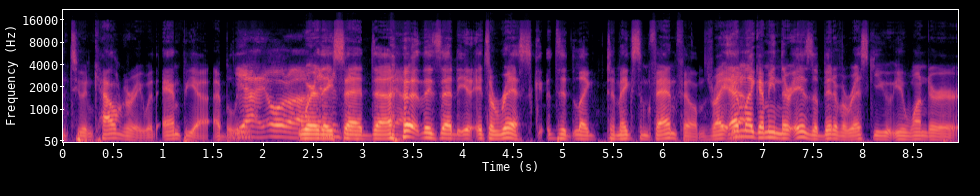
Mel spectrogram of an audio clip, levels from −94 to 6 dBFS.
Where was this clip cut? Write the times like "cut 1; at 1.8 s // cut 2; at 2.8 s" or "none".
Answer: none

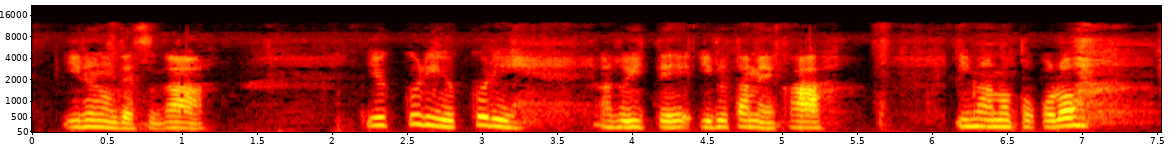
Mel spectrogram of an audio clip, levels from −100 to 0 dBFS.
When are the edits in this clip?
cut 1; at 6.1 s

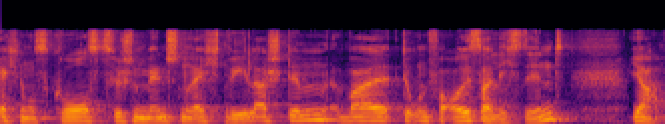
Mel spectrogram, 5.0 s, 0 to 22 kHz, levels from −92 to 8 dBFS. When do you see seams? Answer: cut 1; at 1.7 s // cut 2; at 3.0 s

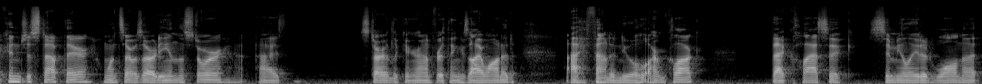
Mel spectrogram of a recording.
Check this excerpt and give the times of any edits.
none

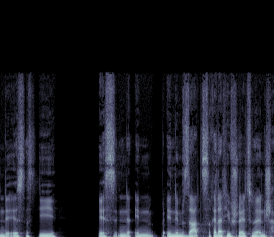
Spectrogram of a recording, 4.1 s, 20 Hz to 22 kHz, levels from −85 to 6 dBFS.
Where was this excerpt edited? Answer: none

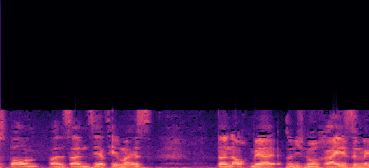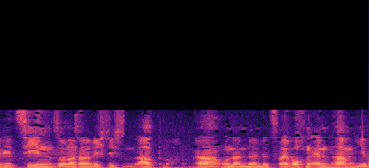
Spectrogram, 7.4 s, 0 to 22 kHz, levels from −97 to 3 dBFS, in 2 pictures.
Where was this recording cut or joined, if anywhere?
cut 1; at 1.1 s // cut 2; at 2.2 s // cut 3; at 2.9 s // cut 4; at 4.4 s // cut 5; at 4.9 s // cut 6; at 5.3 s

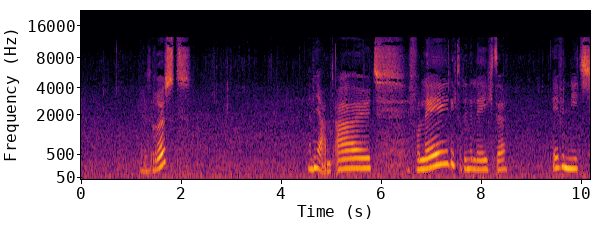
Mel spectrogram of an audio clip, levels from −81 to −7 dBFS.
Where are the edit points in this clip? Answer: cut 1; at 1.4 s // cut 2; at 4.6 s // cut 3; at 7.5 s

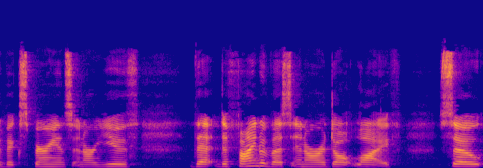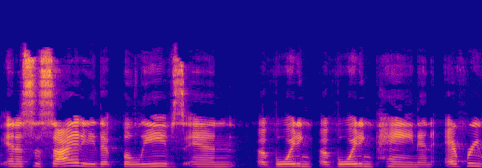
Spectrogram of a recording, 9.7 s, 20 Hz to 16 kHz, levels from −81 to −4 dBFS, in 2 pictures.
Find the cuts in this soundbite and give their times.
cut 1; at 2.6 s // cut 2; at 4.3 s // cut 3; at 7.9 s

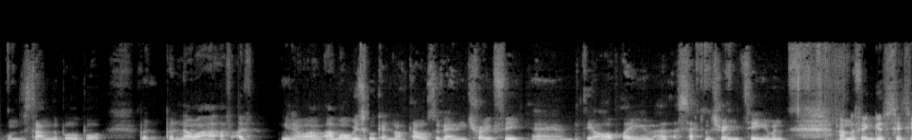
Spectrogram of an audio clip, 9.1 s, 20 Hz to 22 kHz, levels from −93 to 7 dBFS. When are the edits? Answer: cut 1; at 3.7 s // cut 2; at 5.7 s

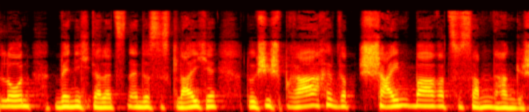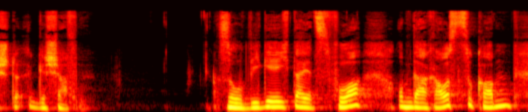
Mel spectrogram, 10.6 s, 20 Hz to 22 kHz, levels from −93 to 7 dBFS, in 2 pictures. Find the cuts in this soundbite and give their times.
cut 1; at 0.9 s // cut 2; at 3.5 s

